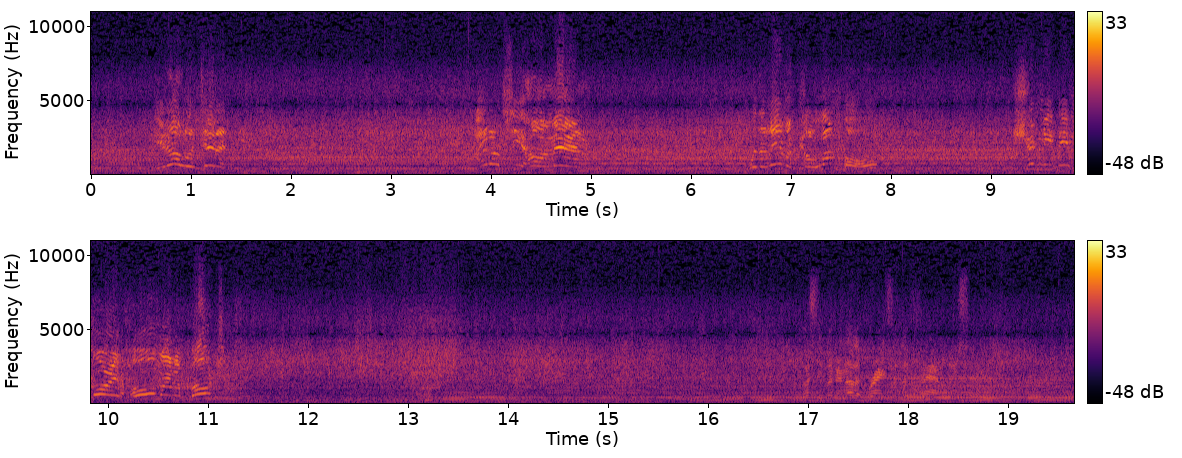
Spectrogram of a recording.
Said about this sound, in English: The boat bobs up and down on the tide as it speeds along.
